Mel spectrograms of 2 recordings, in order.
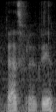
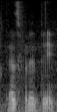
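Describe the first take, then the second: No difference in how they are said.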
